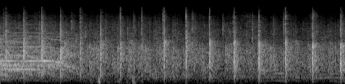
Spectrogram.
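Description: A crowd applauds, starting as a dense burst of clapping that thins out over a few seconds into a steadier, sparser rhythm of individual claps.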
